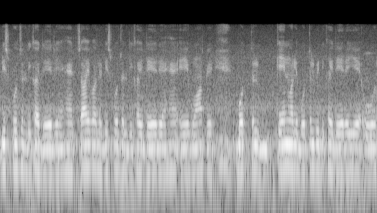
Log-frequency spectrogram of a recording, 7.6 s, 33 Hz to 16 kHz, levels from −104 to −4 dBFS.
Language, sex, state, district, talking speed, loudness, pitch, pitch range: Hindi, male, Rajasthan, Bikaner, 205 wpm, -17 LUFS, 110 Hz, 110-115 Hz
